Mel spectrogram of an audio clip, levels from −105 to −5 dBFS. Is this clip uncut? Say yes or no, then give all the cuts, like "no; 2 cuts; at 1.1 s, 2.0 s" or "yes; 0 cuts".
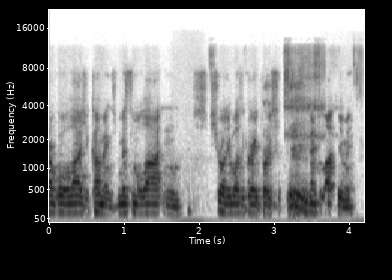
yes; 0 cuts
